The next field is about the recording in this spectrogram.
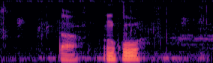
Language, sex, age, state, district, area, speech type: Santali, male, 30-45, West Bengal, Purba Bardhaman, rural, spontaneous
